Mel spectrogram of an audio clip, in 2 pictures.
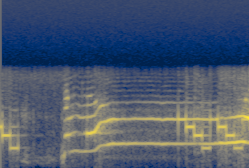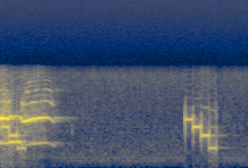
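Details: Japanese Spitz pet dog howling at a phone: a brief electronic falling tone sequence, then a long, level, clear howl lasting nearly three seconds that wavers at the end over stepping phone tones, followed by another short descending tone run.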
